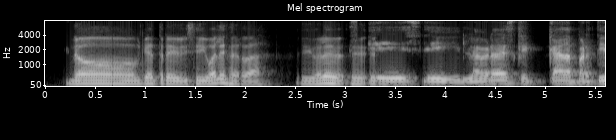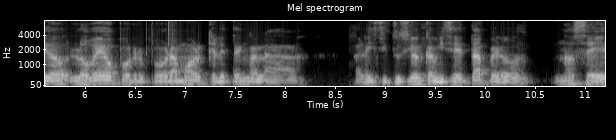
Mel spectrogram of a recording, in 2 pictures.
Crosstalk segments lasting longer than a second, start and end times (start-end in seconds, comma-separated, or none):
none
